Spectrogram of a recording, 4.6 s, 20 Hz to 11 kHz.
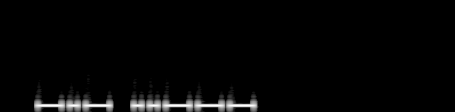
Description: Morse code, heard as a keyed tone, about 15 wpm, 700 Hz. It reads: K2
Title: USA Call Sign Prefixes - Repeated 2x - 15wpm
